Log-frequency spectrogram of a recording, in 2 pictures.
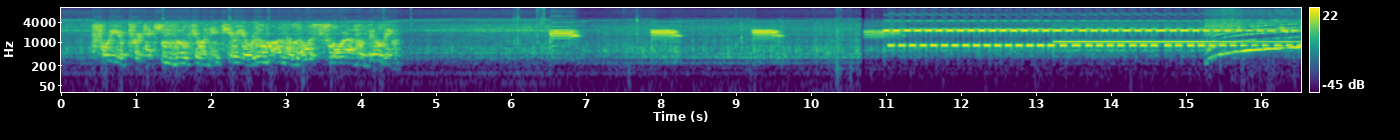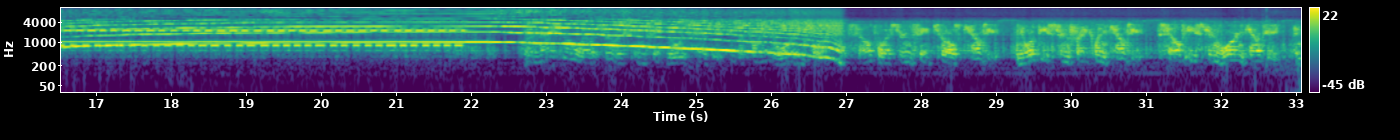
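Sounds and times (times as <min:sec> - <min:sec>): siren winding up: 0:10.8 - 0:27.0.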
